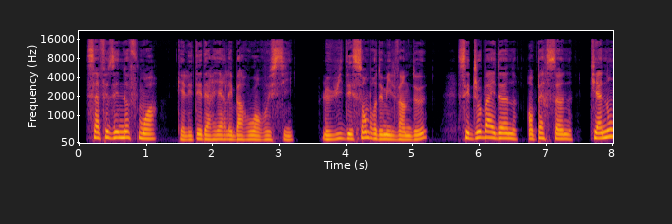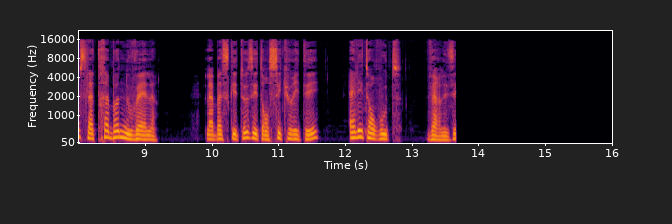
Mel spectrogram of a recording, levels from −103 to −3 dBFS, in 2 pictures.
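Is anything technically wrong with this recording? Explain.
Yes. After "en route vers les", at 13.67 s, the speech is cut off abruptly and the rest of the clip is an audio dropout to silence lasting to the end, likely a lost input while silence kept being written. Unlike a natural pause, no room tone remains.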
